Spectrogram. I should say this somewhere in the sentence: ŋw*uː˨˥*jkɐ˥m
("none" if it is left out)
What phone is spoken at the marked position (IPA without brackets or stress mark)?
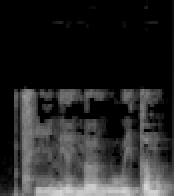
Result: uː˨˥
